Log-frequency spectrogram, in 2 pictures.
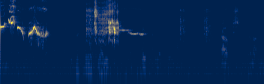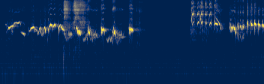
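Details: Learning white-rumped shama delivers scattered bursts of warbled, squawky and whistled notes, some sliding downward, separated by several seconds of near silence, with faint low background hum.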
